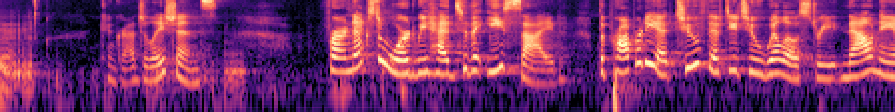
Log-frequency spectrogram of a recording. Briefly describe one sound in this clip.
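A young woman speaks calmly into a microphone over loudspeakers.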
